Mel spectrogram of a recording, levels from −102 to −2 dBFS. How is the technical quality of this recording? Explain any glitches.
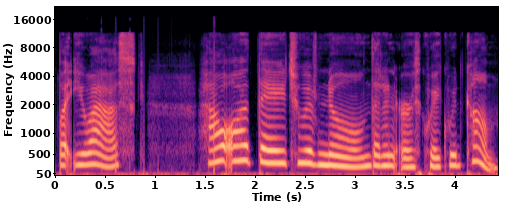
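The recording has one clear fault: CD scratch ticks through the early part of the speech.

From 0.32 s to 1.73 s there are 11 ticks, a steady run of about seven or eight per second. A scratch on the disc wipes out more data than error correction can rebuild, once per rotation, so the player patches or mutes a few milliseconds each turn. They sound like regular clicks or tiny dropouts. A spectrogram shows thin, evenly spaced vertical lines. The waveform shows brief spikes or flattened notches.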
